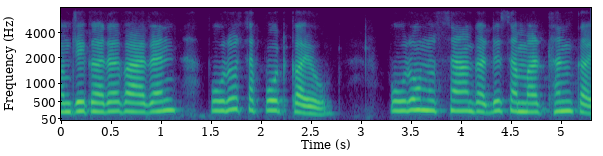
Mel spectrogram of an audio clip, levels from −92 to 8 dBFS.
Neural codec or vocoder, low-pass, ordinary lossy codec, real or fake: codec, 16 kHz, 2 kbps, FunCodec, trained on Chinese and English, 25 frames a second; 7.2 kHz; Opus, 32 kbps; fake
